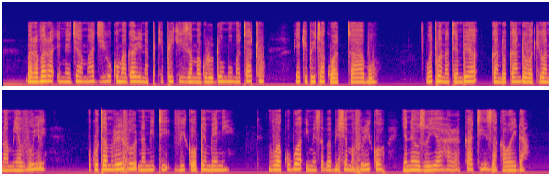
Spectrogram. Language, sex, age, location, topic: Swahili, female, 25-35, Kisumu, health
